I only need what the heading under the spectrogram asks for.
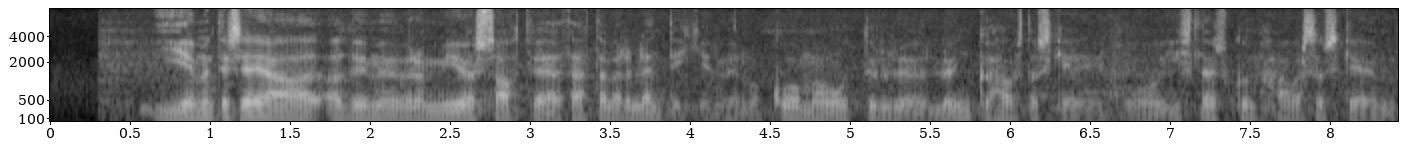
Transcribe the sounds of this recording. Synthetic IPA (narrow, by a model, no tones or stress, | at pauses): jɛmʏnt̪ɪseːjaːðaðvɪmɛʏvɛːɾamjœːɣsawht̪vɪðaðθɛht̪avɛjɾalɛnt̪ɪcɪɾvɛɾʏmaðkʰɔːmauːt̪ʏɾlœɥŋkʏɦaːvast̪ascɛːjðɪɔɣist̪lɛnskʏmhaːvast̪ḁscɛːðʏm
